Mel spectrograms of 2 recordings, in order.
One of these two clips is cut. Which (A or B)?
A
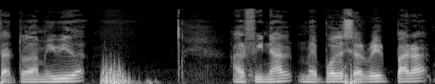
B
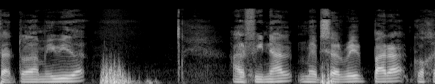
B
